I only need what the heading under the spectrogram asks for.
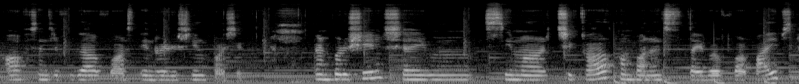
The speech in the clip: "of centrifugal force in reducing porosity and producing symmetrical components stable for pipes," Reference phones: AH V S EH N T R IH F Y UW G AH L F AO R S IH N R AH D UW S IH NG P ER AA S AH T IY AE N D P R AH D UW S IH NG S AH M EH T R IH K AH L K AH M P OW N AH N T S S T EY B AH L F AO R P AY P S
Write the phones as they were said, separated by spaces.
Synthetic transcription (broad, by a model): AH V S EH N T R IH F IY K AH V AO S IH N R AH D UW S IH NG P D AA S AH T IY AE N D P AH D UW SH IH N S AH M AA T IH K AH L K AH M P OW N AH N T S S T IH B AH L F AO R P AY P S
